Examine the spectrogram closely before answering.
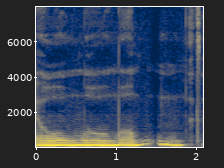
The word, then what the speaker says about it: Om: Srila Vishwanath Chakravarti says, in the mantra Om, you've heard the mantra Om, right? Well, it consists of 3 syllables, A, U, and Ma.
